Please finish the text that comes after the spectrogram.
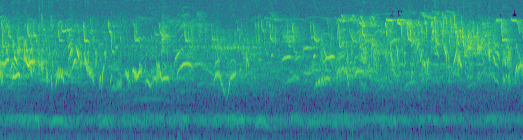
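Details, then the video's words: Many birds calling at daybreak on Dewlands Common, overlapping looping whistles and bright chirps filling the air continuously, with a low steady hum in the background. "Dawn Chorus"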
